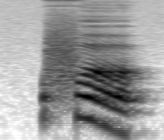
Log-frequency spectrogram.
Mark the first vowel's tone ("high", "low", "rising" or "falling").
falling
